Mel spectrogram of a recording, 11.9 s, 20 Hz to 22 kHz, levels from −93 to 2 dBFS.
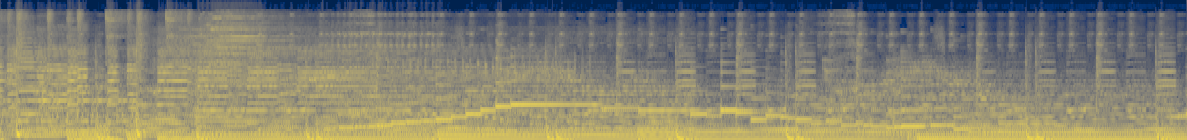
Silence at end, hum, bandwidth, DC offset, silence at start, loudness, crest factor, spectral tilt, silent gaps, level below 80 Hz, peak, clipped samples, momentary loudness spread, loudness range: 0 s; none; 16.5 kHz; under 0.1%; 0 s; -11 LUFS; 10 dB; -5 dB/octave; none; -20 dBFS; 0 dBFS; under 0.1%; 4 LU; 3 LU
